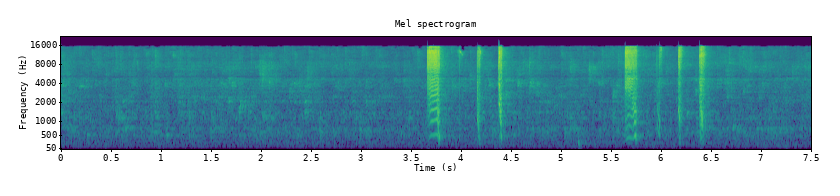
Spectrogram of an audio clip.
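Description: American Pit Bull Terrier puppy playing with a plush toy on a hardwood floor: quiet at first, then two quick runs of sharp clicks and taps, three about three and a half seconds in and four more about two seconds later.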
